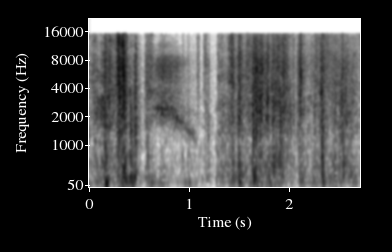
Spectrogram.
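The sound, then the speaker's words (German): A plastic bag crinkles and rustles as it is unpacked, with irregular crackling bursts running for a few seconds and a faint voice murmuring underneath. “Okay, dann versuch das mal geräuschlos auszupacken.”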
